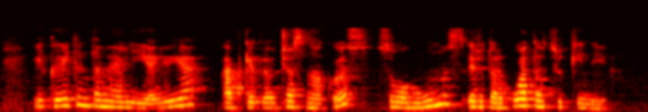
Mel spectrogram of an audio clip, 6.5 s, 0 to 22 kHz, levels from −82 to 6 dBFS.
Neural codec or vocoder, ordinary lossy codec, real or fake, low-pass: codec, 44.1 kHz, 7.8 kbps, Pupu-Codec; AAC, 24 kbps; fake; 19.8 kHz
